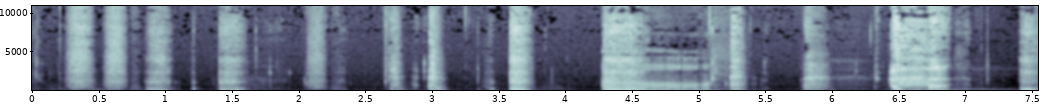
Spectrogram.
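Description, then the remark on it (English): A person imitates a man's fit of coughing and throat clearing: a rapid series of short, harsh coughs, then longer rasping, hacking bursts with strained vocal grunts, loud with no speech. “she had whooping cough on it”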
